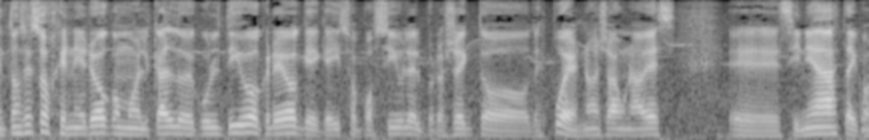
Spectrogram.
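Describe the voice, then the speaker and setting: Fairly quick speech from a man comes across with a dry sound, no echo, and light background noise. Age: 30s. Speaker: documentary filmmaker. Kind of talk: interview. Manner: halting. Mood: calm, reflective. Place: street. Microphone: handheld.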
